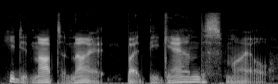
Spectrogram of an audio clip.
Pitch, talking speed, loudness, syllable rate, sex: 95 Hz, 195 wpm, -23 LUFS, 4.9 syllables/s, male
